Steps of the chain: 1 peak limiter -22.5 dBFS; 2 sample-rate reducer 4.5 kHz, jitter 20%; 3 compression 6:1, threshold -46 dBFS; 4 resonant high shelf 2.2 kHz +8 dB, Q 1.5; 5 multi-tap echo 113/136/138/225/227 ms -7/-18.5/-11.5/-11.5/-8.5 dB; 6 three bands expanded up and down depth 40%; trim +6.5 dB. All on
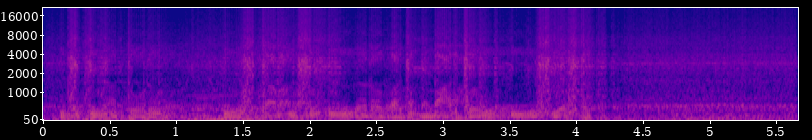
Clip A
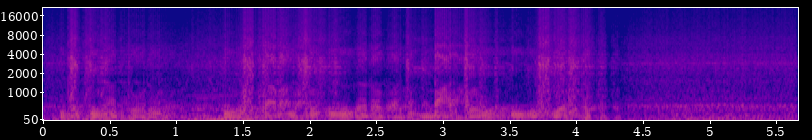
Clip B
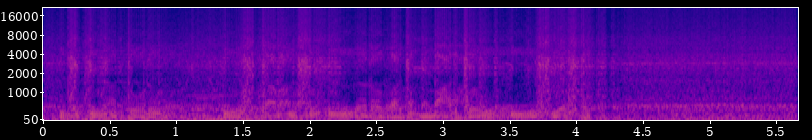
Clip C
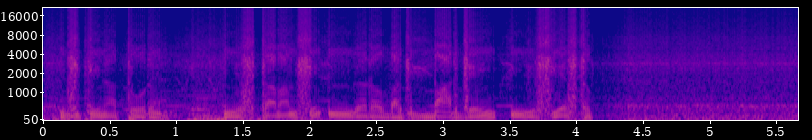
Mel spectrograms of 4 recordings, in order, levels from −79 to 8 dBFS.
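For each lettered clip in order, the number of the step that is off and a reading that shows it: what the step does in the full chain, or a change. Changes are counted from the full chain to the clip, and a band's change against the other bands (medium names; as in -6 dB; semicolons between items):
1, mean gain reduction 2.5 dB; 6, crest factor change +2.0 dB; 5, loudness change -1.5 LU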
